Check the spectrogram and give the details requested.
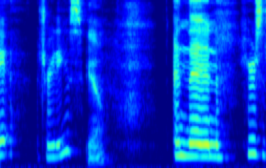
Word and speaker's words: Atreides: So Duke Leto Atreides, is that how you say it? Atreides?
